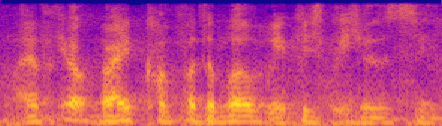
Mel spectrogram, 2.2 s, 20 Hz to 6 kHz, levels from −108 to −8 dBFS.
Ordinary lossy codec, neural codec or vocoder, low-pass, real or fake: none; codec, 24 kHz, 1.5 kbps, HILCodec; 5.4 kHz; fake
